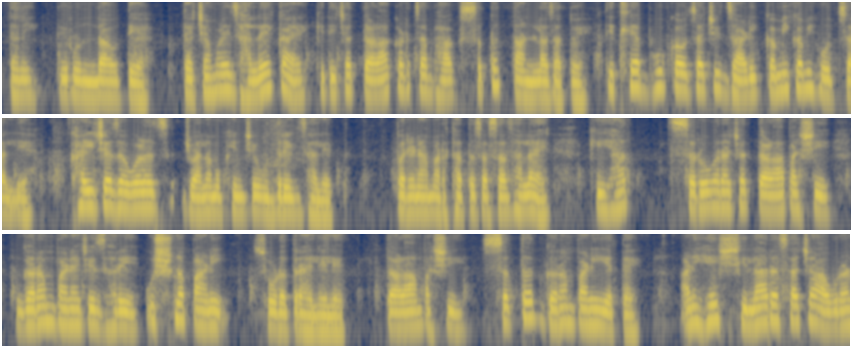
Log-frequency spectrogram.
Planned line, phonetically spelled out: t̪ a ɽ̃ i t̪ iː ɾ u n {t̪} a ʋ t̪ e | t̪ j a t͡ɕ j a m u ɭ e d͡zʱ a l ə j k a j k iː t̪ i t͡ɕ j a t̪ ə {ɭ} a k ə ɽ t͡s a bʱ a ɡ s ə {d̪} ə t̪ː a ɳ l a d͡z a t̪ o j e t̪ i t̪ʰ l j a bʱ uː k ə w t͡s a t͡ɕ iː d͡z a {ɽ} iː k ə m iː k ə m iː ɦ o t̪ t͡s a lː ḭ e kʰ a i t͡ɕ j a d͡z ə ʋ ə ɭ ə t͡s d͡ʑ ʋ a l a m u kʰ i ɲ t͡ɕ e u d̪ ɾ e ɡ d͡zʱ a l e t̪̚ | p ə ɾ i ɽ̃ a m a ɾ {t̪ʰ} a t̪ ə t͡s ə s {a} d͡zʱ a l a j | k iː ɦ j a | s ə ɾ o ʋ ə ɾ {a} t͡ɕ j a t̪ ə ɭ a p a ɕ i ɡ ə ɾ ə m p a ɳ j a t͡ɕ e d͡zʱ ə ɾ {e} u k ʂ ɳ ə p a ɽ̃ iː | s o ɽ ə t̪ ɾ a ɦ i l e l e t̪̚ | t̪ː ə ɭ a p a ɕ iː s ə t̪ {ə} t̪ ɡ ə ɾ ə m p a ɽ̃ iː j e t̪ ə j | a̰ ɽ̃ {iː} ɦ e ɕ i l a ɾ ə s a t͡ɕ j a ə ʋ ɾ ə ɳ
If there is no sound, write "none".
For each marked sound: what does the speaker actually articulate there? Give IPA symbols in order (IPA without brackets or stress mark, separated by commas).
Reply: d̪, ɭ, t̪, ɽ, t̪ʰ, a, a, e, ə, i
